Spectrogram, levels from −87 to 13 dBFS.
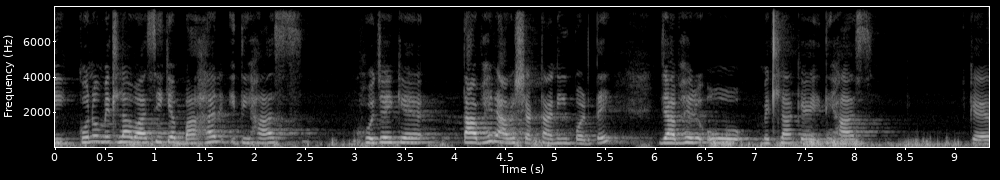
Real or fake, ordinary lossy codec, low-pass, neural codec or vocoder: real; none; none; none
